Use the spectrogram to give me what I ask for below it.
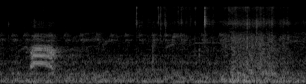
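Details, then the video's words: House crow, among crows fighting wild birds for food, gives one short, nasal caw near the start, then falls quiet against steady outdoor background noise. "Crow bird live crowing sounds"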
